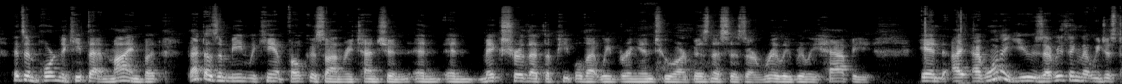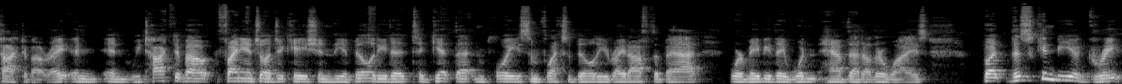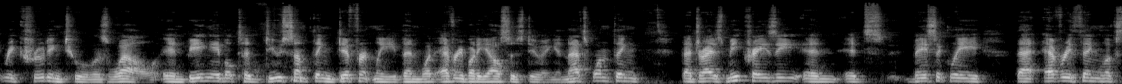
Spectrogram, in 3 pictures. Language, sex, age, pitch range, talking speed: English, male, 30-49, 125-150 Hz, 195 wpm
